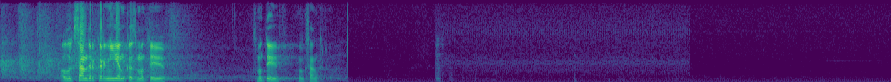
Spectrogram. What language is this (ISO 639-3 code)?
ukr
